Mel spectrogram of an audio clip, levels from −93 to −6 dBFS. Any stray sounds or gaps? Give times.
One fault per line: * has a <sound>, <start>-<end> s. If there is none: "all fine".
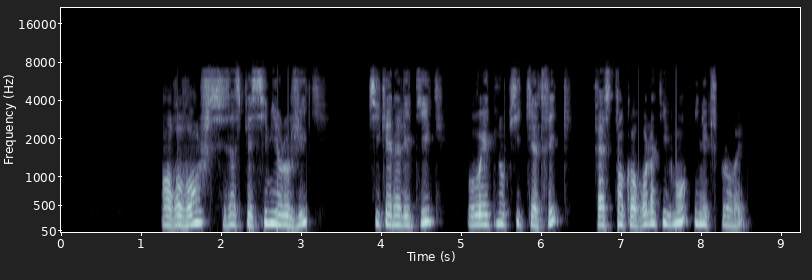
all fine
